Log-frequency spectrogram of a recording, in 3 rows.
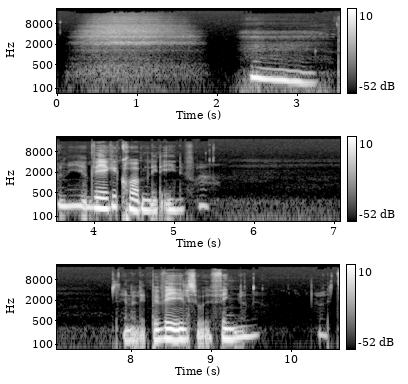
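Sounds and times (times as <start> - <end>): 
deep breath in through the nose during a guided relaxation exercise: 0.1 - 1.9, 5.7 - 7.6
speech: 3.6 - 5.6, 7.9 - 9.7, 10.3 - 10.6.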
